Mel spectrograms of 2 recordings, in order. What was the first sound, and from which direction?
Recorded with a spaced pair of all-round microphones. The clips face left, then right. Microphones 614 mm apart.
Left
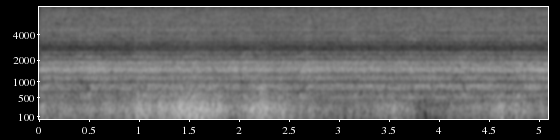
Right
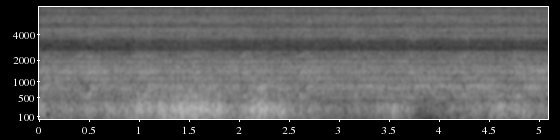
A machine running, 40° left (ahead or behind).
